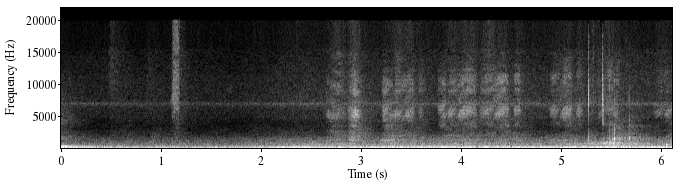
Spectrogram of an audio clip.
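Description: Marker or chalk writing on a board during a class 9 maths lesson, with faint scratchy strokes in short bursts over a steady background hum.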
